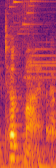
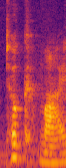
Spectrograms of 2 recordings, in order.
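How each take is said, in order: First: The two words blend into one word. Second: The two words are said separately. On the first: The speaker calls it right. "Sounds like one word" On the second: The speaker calls it wrong. "we don't really say I took my"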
